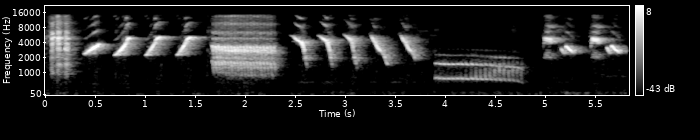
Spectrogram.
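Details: An Oriental magpie-robin sings in full voice while fanning its tail and swaying: a lively run of quick downslurred whistles, broken by a harsh buzzy burst and a lower nasal rasp, then more bright whistles.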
